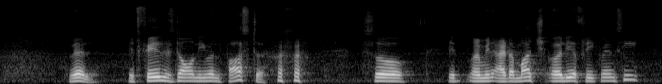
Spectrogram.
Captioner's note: laugh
